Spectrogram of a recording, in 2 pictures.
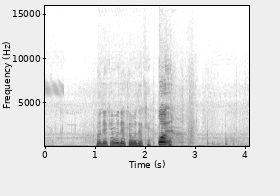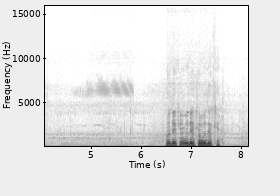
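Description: A bird calls from the bushes in a quick run of hoarse, croaking notes.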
